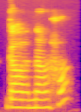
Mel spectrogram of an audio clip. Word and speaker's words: Ganaha: So I think, and also, my name, family name is Ganaha. It's three syllable, Ganaha.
